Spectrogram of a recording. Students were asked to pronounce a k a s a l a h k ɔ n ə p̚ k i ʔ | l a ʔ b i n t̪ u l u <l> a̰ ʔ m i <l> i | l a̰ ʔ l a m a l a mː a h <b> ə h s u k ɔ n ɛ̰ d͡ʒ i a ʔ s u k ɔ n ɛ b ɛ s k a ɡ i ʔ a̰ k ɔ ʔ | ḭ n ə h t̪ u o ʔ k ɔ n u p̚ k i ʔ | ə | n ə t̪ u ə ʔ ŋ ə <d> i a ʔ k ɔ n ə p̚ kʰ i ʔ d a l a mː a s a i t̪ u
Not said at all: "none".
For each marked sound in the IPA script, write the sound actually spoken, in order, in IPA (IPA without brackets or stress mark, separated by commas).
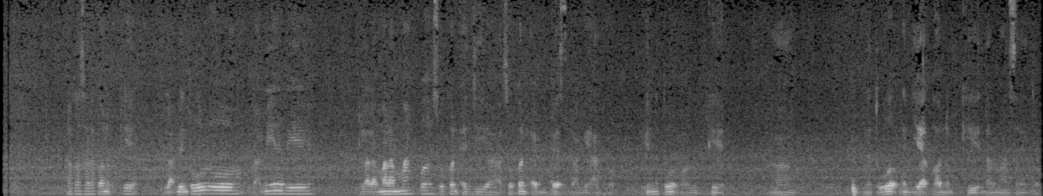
l, ɾ, p, d͡ʒ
